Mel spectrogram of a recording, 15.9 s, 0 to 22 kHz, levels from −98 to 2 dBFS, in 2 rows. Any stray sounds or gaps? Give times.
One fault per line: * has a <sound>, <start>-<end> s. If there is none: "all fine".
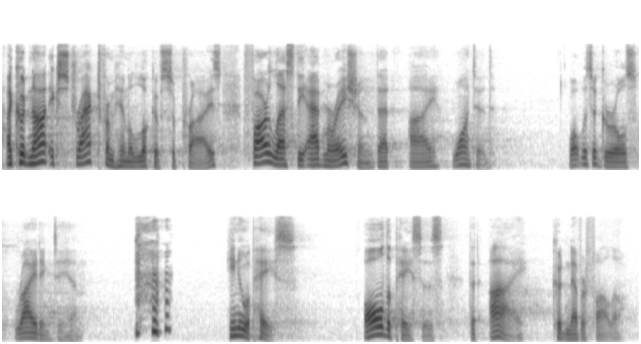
* has a laugh, 9.6-10.1 s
